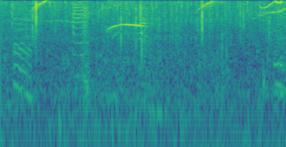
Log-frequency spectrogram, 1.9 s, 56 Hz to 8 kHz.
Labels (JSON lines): {"label": "biophony, dolphin", "recorder": "SoundTrap 500"}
